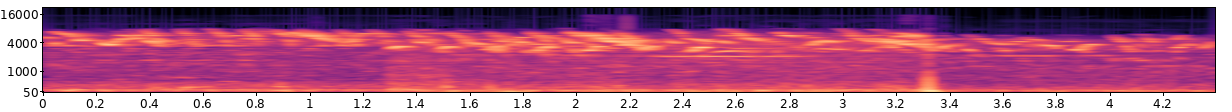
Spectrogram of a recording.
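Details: Oriental white-eye sings a fast, unbroken stream of thin, high twittering notes, with a faint low hum underneath.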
